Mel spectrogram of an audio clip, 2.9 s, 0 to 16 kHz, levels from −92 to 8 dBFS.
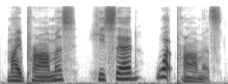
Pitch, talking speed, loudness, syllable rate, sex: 195 Hz, 125 wpm, -18 LUFS, 4.3 syllables/s, female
